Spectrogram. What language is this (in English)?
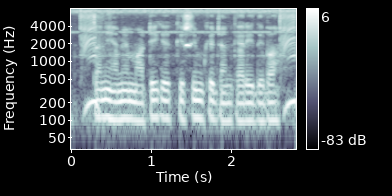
Bhojpuri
